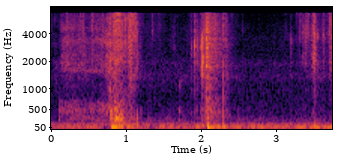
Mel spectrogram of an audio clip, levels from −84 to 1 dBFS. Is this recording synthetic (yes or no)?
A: no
